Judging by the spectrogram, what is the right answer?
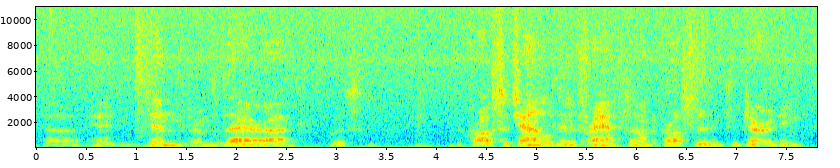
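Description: A man with a somewhat breathy, medium-pitched voice talks at a very slow pace in a monotone, flat intonation, with light background noise. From North Carolina. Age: 80s+. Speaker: retired baseball pitcher and war veteran. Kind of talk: interview answer. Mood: reflective, reminiscing. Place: home room.

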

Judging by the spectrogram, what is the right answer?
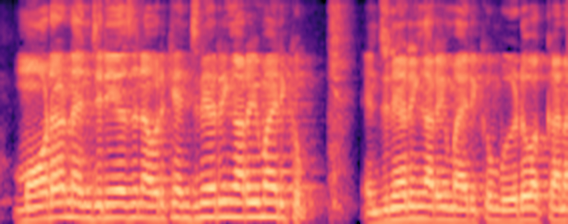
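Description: In front of a quiet background, a man talks at a fairly high pitch with ordinary pitch variation. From Kerala. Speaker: leadership coach. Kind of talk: motivational talk to camera. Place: home room. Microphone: lapel.

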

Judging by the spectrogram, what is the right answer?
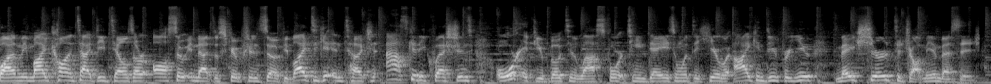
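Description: Faint music plays in the background as a man with a high pitch speaks at a very fast pace. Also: ordinary pitch variation. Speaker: travel agent channel host. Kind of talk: casual vlog chat.

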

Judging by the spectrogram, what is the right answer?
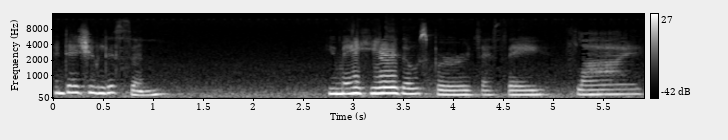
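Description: Noticeable background noise sits behind a woman speaking at a very slow pace with long, frequent pauses. Her medium pitch shows ordinary variation. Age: 40s. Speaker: relaxation guide. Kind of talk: guided relaxation. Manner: slow, soft-spoken.

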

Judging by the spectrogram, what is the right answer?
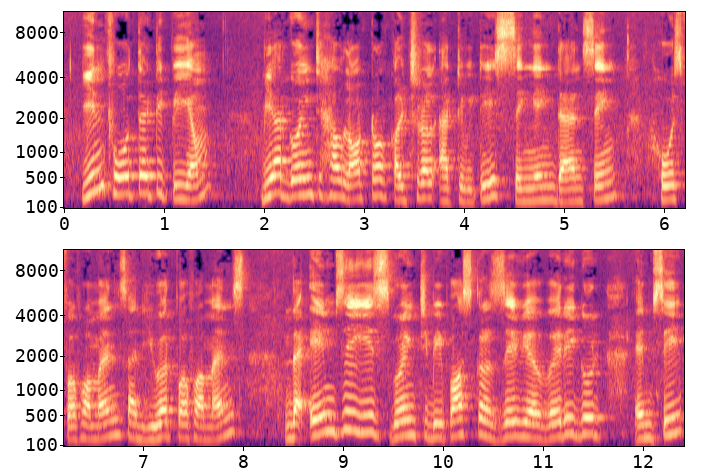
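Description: A woman talks at a fairly slow pace with lively intonation. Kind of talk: promotional address to alumni. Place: office. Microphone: lapel.

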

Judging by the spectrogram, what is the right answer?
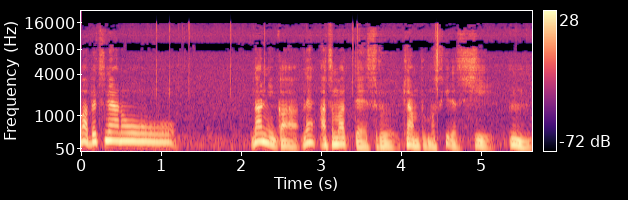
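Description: A man speaks at a fairly slow pace in a relaxed tone. Noticeable background noise sits behind him. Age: middle-aged. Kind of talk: casual radio-style monologue. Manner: relaxed, chatty.

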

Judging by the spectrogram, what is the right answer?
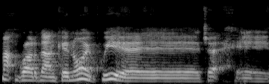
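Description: A woman's very deep, low-pitched voice with a bright, sharp tone and ordinary pitch variation, over a quiet background. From Italy, Trieste; Italy. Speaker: ocean sailor; guest. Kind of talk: interview.

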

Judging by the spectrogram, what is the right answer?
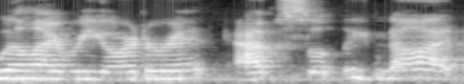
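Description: A woman speaks over noticeable background noise. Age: 60s. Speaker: beauty vlogger. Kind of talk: monologue video, product review. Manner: warm, friendly. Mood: frank, relaxed.

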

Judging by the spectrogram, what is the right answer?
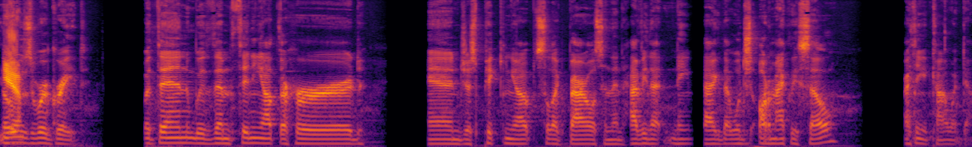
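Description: A bright, sharp tone at a fairly quick pace, delivered in a monotone, flat intonation. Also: man. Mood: relaxed, laughing. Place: home room.

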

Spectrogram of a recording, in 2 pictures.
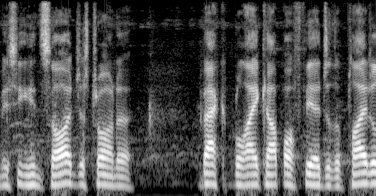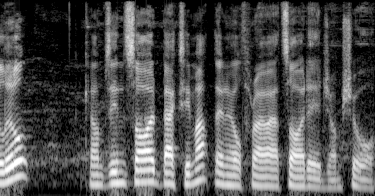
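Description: A man with an Australian accent speaks at a fairly quick pace, his pitch medium and its variation ordinary. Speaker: baseball commentator. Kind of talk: live sports commentary. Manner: conversational, relaxed with filler words.

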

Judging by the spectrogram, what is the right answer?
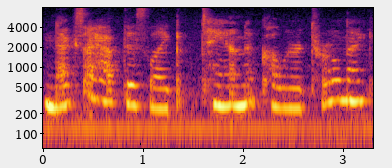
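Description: Light background noise accompanies a woman as she talks. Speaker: vlogger. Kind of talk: casual vlog chat. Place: home room. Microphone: camera far.

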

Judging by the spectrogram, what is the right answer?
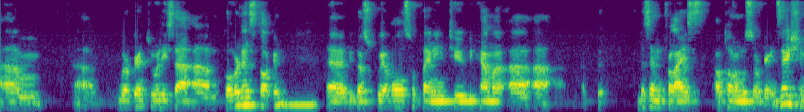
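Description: A man with an Italian accent speaks at a moderate pace, leaving long, frequent pauses. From Italy. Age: 20s. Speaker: crypto startup founder; guest. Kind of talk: interview. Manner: halting. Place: home room.

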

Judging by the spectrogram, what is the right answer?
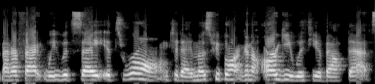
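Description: A woman is speaking. She talks with a Southern US accent. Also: quiet background. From Alabama, US South. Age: middle-aged. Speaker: pastor. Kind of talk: panel discussion. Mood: earnest, reflective. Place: home room. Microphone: video call.

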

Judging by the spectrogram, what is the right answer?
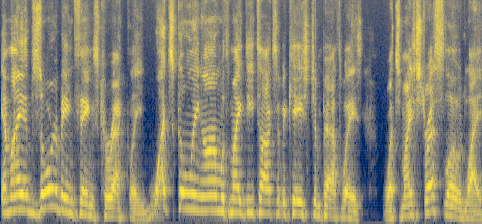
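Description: Animated and high-pitched, a man talks at a fairly slow pace with very wide pitch swings, very even loudness and hardly any pauses. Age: 60s. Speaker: clinical pharmacist and nutritionist; podcast guest. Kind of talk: interview. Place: office. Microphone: video call.

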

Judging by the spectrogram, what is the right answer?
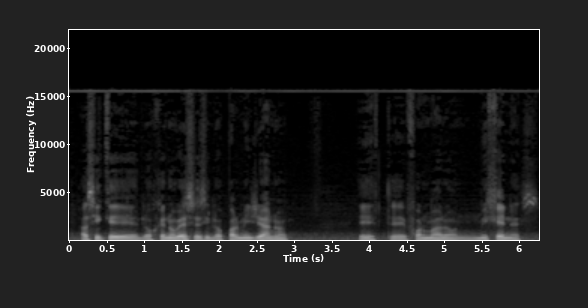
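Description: At a very slow pace, a man speaks in a fairly low, dark, mellow voice with monotone, flat intonation. The sound is dry with no echo, over light background noise. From Argentina, Buenos Aires (Devoto). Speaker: surgeon and retired professor. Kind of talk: interview. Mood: calm, reminiscing. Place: studio.

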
